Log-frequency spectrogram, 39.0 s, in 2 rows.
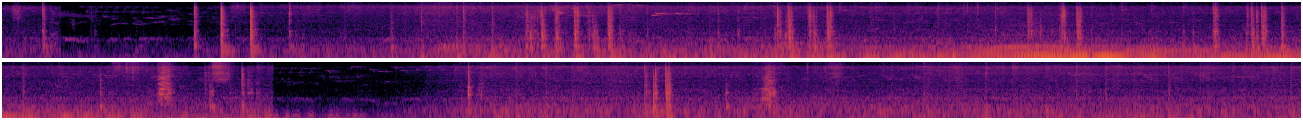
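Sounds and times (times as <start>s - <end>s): bread frying in oil: 0.0s - 1.3s, 2.7s - 23.6s, 25.6s - 38.9s
spatula scraping and clinking on pan: 21.0s - 23.6s, 30.3s - 31.3s.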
